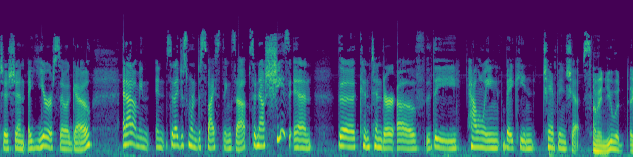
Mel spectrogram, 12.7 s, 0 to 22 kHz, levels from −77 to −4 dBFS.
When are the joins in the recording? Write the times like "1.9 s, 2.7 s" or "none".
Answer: none

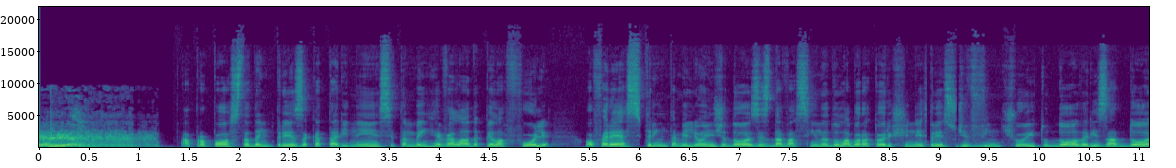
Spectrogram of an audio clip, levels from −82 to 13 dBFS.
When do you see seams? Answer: 6.0 s, 8.9 s, 9.2 s

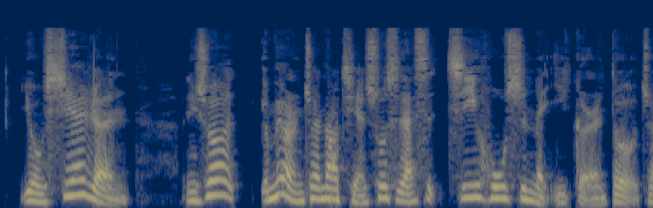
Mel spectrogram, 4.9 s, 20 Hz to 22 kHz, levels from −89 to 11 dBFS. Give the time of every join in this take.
none

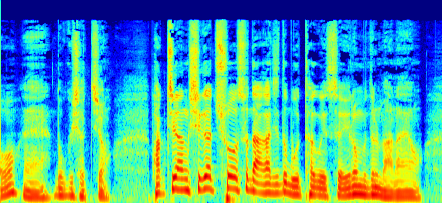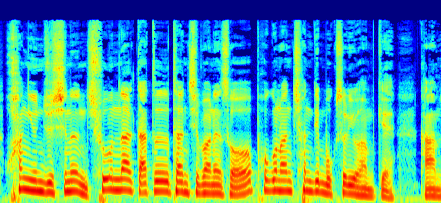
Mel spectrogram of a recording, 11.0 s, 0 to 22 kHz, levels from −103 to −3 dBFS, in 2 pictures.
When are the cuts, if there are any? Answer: 5.5 s

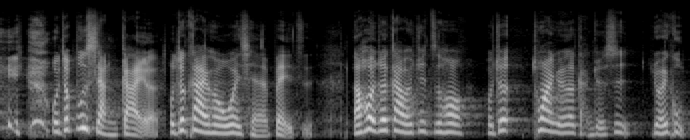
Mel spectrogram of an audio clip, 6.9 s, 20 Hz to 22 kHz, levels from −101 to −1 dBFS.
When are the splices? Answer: 1.7 s

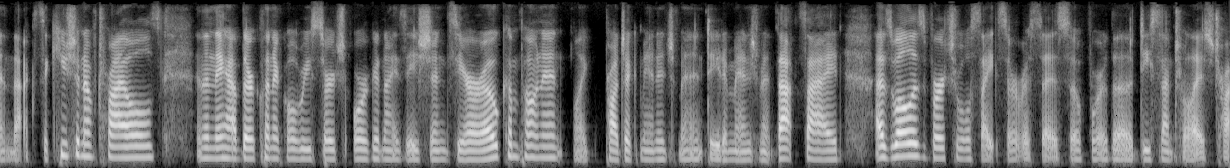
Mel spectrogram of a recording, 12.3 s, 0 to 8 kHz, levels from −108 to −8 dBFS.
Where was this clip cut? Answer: none

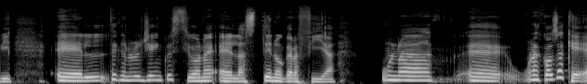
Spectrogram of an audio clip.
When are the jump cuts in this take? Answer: 1.1 s

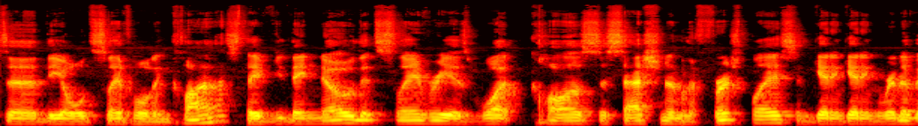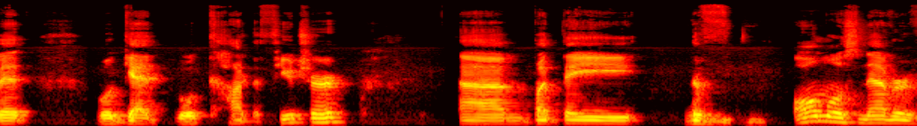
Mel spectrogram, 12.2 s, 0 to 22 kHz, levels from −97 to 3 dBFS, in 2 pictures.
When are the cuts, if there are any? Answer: 4.5 s, 5.6 s, 7.7 s

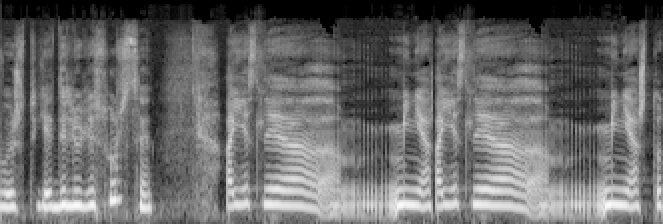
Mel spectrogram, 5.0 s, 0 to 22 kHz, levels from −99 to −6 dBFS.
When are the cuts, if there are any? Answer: 3.2 s

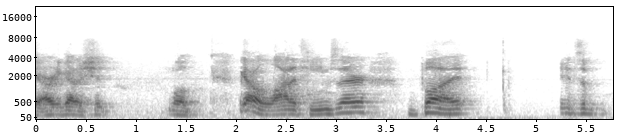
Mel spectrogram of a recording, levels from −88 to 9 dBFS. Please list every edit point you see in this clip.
2.1 s

